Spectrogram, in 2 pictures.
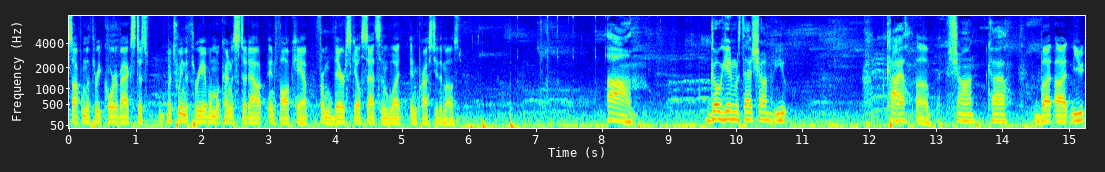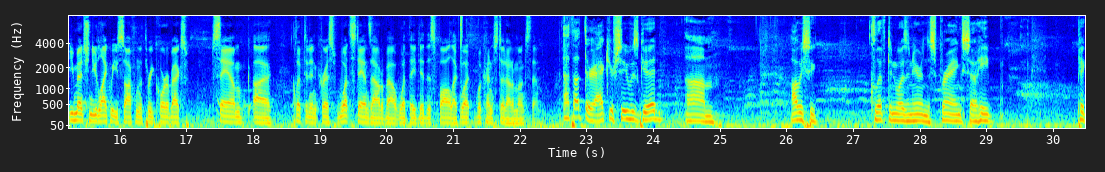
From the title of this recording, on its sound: Montana Griz press conference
